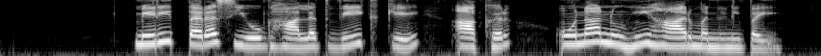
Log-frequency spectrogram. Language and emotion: Punjabi, neutral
